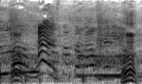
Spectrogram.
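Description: Excited shouting and yelling from several young voices talking over one another, with high swooping whoops, too jumbled to make out words.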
